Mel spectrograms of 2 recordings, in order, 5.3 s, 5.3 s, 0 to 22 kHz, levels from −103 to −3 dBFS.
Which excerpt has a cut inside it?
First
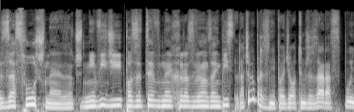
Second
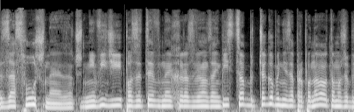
first; 1 cut; at 3.5 s

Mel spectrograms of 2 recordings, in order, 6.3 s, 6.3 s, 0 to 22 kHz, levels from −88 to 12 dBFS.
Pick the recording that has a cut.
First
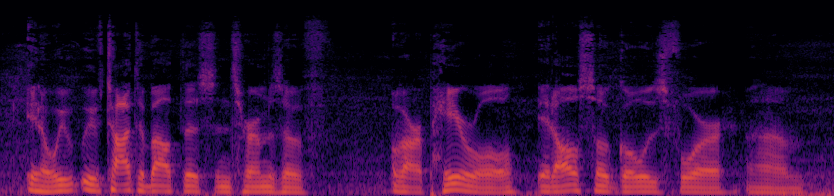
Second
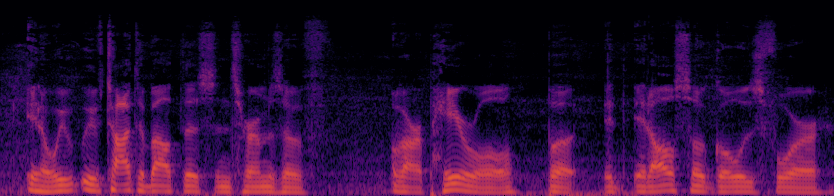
first; 1 cut; at 4.0 s

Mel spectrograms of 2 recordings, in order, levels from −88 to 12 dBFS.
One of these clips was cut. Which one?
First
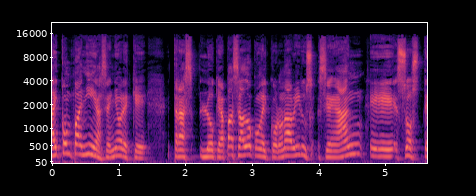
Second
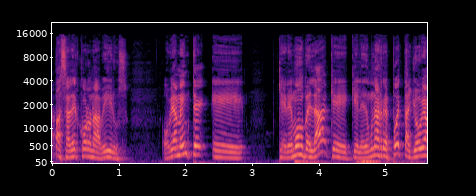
first; 1 cut; at 4.7 s

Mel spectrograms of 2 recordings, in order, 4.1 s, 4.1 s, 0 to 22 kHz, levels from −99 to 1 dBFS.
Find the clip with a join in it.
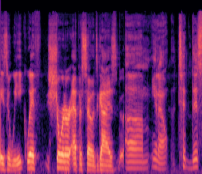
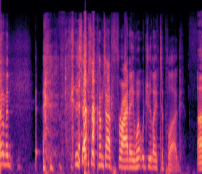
first; 1 cut; at 2.5 s

